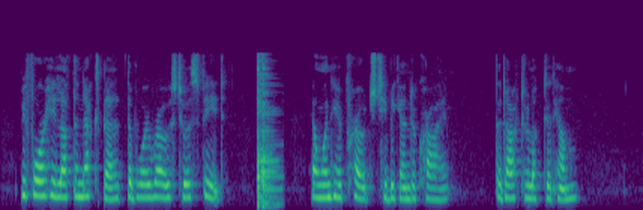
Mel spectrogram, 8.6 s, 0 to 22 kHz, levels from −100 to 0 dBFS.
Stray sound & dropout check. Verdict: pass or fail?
fail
